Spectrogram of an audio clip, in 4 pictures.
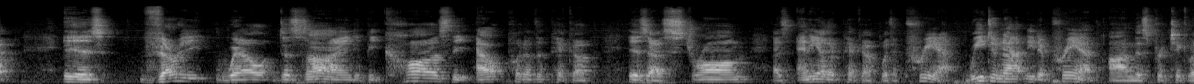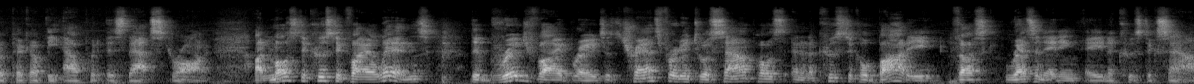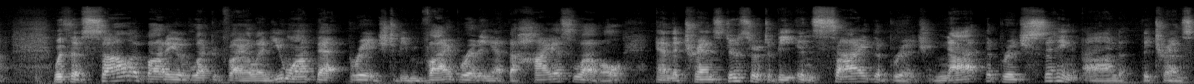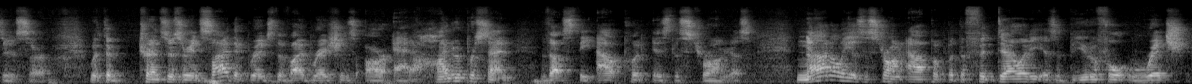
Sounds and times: Speech: 0:00.0 - 0:47.7.

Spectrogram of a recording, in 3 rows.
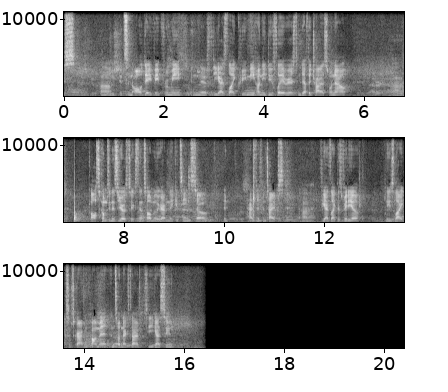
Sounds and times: Speech: 0:00.0 - 0:16.1.

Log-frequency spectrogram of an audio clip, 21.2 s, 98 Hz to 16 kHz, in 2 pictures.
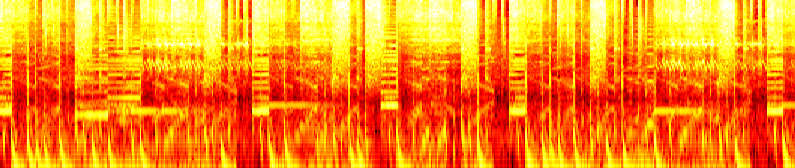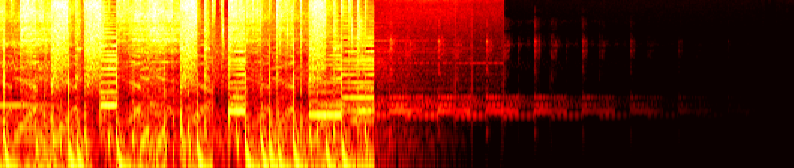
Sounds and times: Dubstep: 0:00.0 - 0:15.7.

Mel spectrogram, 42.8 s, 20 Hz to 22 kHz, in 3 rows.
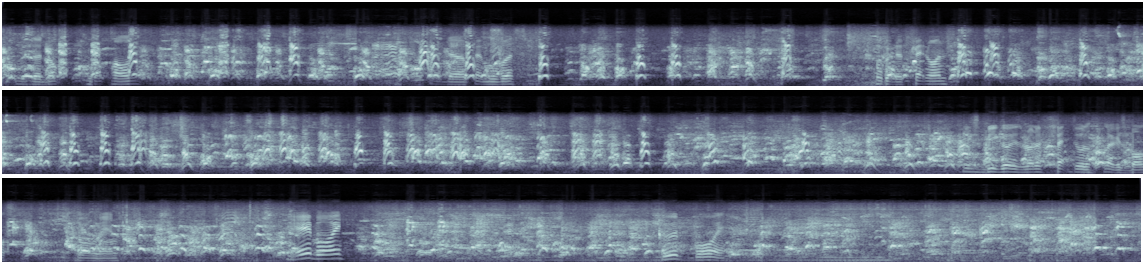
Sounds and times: Yip: 0:00.0 - 0:36.8, 0:37.6 - 0:42.7
Bow-wow: 0:00.0 - 0:42.7.

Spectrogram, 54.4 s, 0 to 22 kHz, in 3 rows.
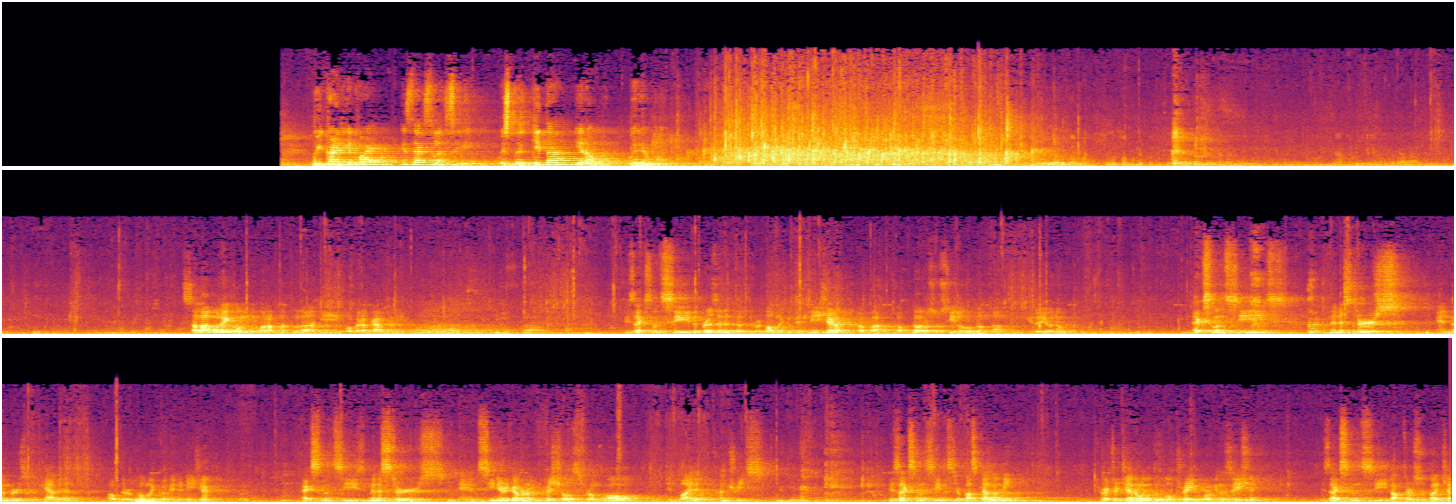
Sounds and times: Male speech, man speaking: 0:12.9 - 0:18.8, 0:20.0 - 0:25.0, 0:26.0 - 0:31.6, 0:33.0 - 0:39.2, 0:40.1 - 0:46.3, 0:47.4 - 0:49.2, 0:50.0 - 0:52.2, 0:52.8 - 0:54.4.

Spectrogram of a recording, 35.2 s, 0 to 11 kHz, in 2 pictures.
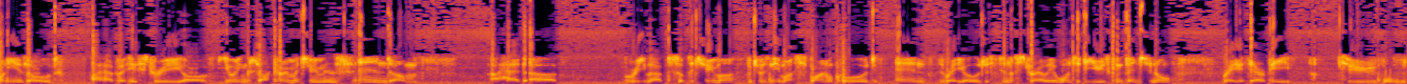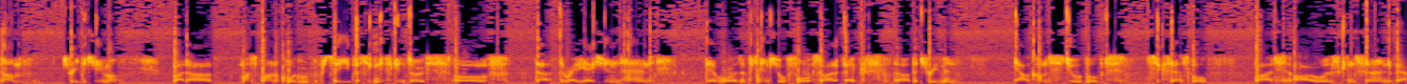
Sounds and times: Speech: 0:00.0 - 0:07.1, 0:07.8 - 0:35.1.

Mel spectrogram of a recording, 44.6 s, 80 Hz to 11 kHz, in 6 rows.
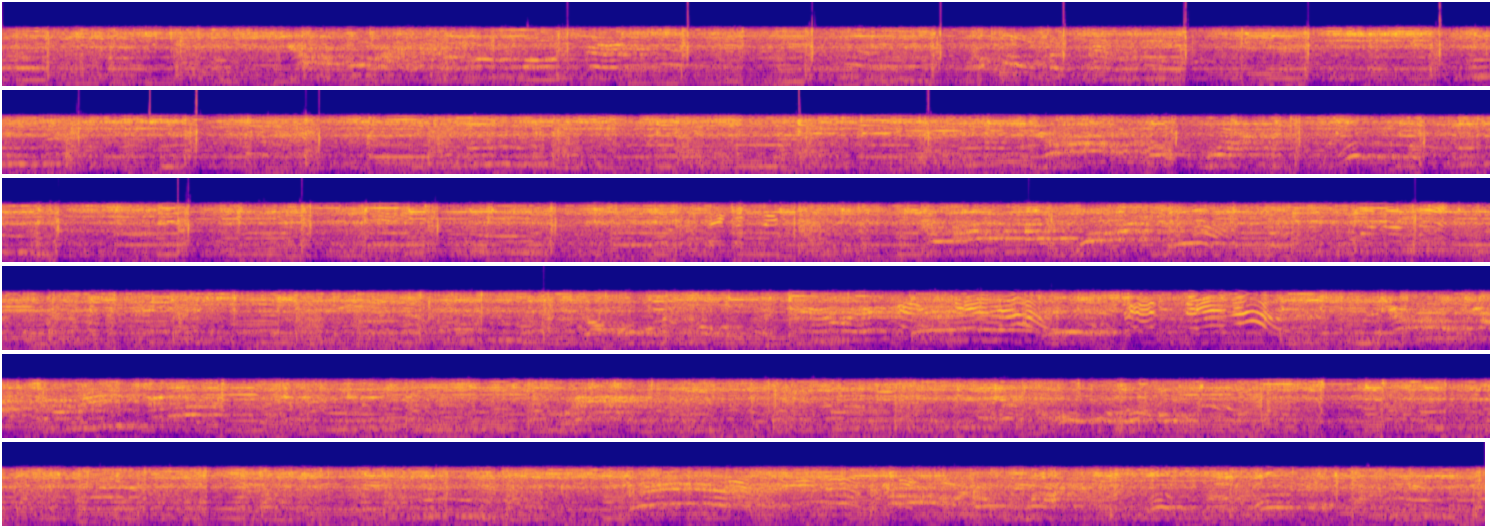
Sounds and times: Music: 0:00.0 - 0:44.6
Male singing: 0:01.4 - 0:03.5, 0:12.6 - 0:14.5, 0:32.4 - 0:33.2, 0:34.5 - 0:36.1, 0:40.3 - 0:44.6
Speech: 0:18.4 - 0:21.0, 0:25.2 - 0:30.9.

